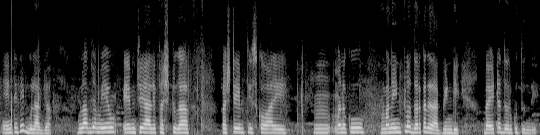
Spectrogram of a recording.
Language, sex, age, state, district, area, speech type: Telugu, female, 18-30, Telangana, Nalgonda, rural, spontaneous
